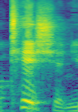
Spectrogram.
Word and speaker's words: Titian: It's it's Titian, is it? Or oh, Titian. You're right.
